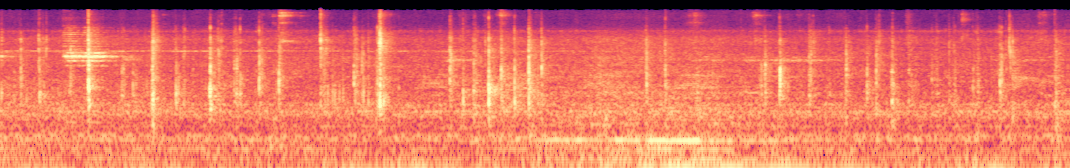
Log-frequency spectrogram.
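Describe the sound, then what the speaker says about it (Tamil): Password being typed on a computer keyboard at an e-Sevai centre login, an irregular run of sharp key clicks spread across the whole stretch over a steady background hum, with no talk. "இப்போ நான் திரும்ப வந்து பாஸ்வேர்டு என்னன்னு சொல்லிட்டு டைப் பண்ணிக்கிறேன்"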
